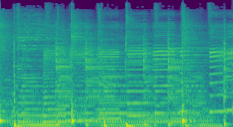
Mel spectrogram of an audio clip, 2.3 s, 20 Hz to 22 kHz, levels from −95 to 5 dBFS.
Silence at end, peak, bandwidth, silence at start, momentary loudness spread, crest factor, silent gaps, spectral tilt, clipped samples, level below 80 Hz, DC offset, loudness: 0 s; 0 dBFS; over 20 kHz; 0 s; 2 LU; 12 dB; none; -4 dB/octave; 0.2%; -20 dBFS; under 0.1%; -13 LUFS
